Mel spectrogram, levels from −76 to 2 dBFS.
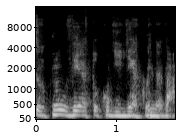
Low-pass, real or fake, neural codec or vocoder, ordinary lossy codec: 14.4 kHz; fake; codec, 44.1 kHz, 3.4 kbps, Pupu-Codec; Opus, 32 kbps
